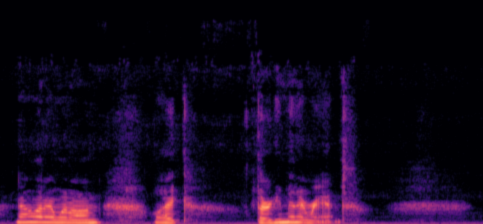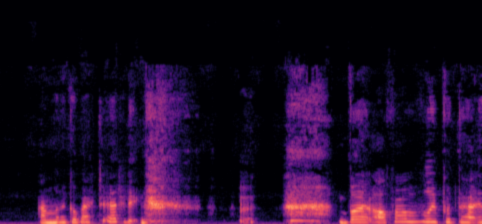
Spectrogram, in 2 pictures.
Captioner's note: laughs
